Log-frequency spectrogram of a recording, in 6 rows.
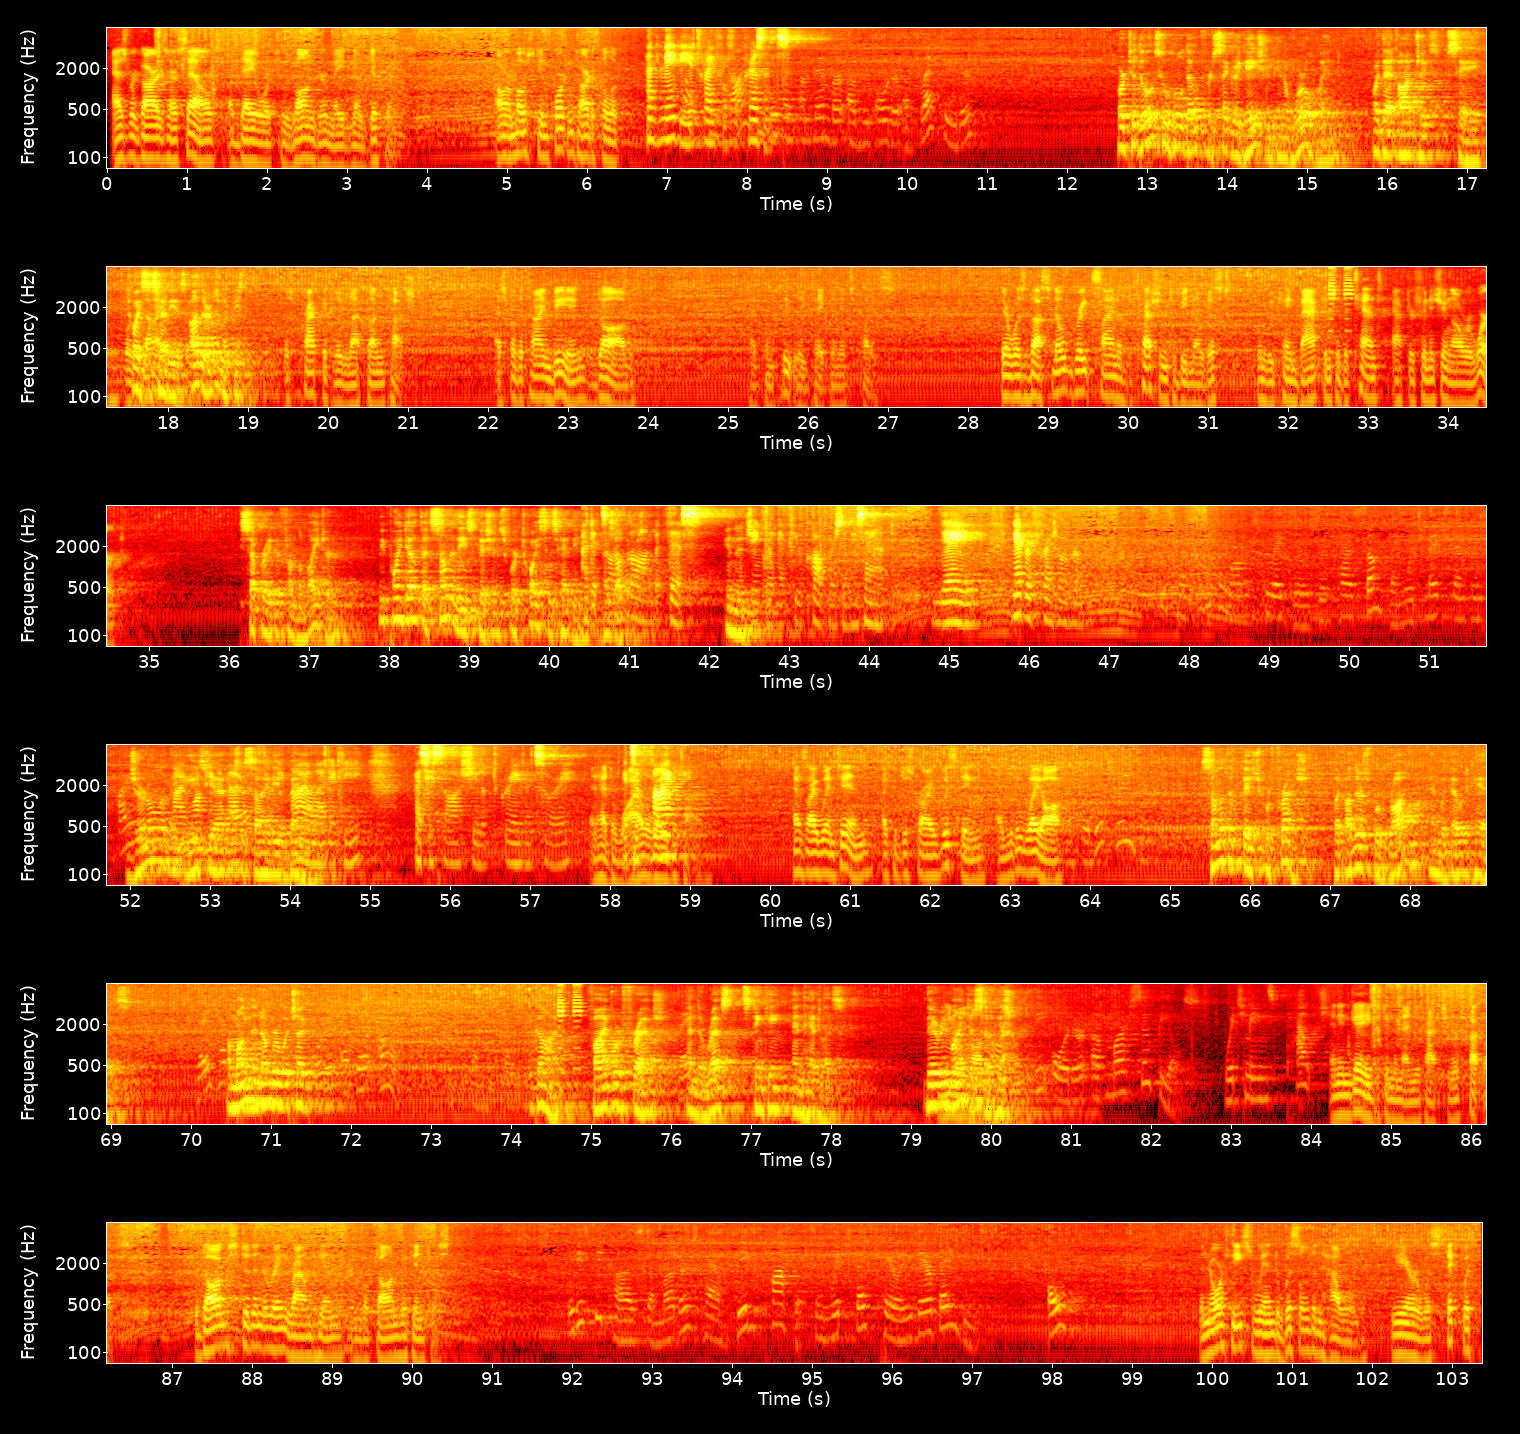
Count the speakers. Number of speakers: four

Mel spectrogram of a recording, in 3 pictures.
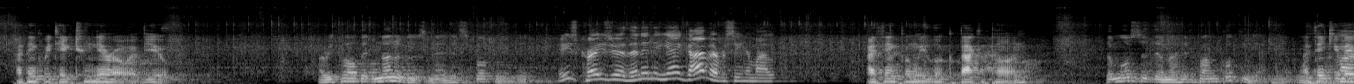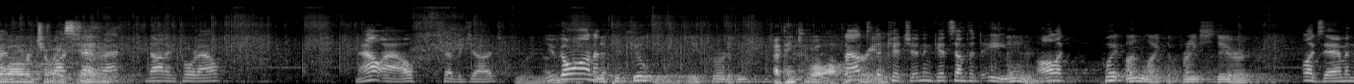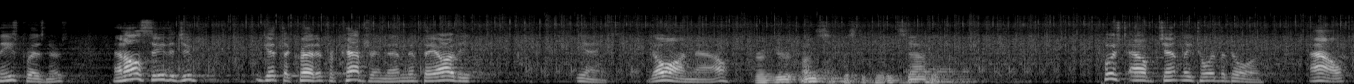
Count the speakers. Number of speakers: three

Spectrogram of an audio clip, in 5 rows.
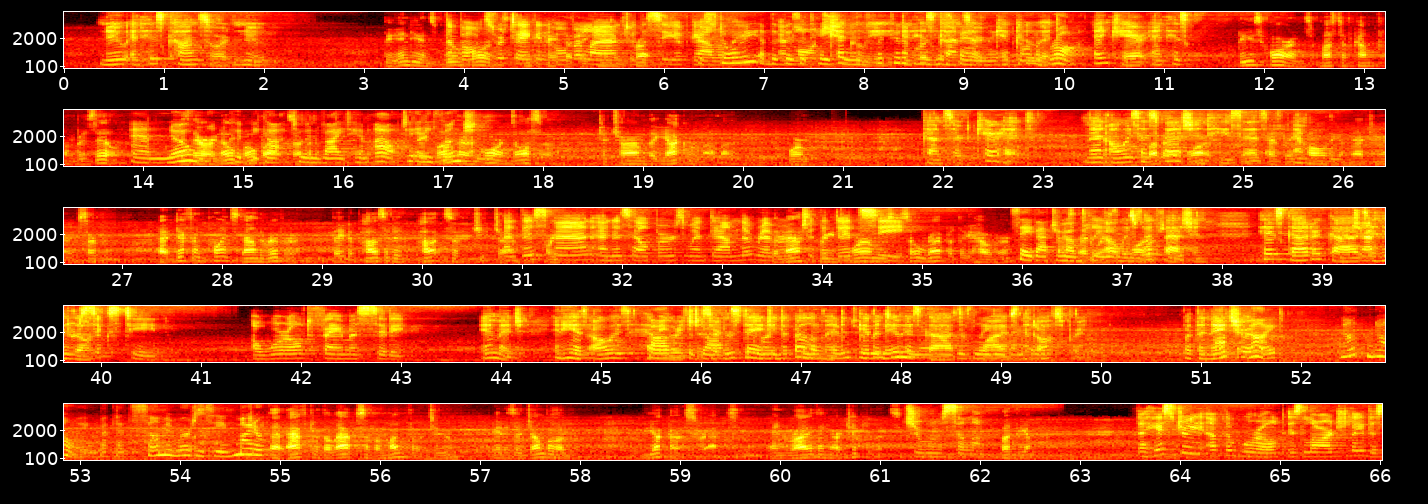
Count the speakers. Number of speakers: four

